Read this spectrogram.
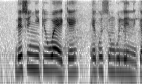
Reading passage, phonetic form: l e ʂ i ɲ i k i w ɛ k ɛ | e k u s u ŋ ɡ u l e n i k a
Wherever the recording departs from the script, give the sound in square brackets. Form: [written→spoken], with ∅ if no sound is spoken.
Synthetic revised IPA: l e ʂ i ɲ i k i w ɛ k ɛ | e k u s u ŋ ɡ u l e n i k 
